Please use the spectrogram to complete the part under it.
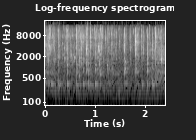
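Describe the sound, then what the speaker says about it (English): A spoon stirs sugar and yeast into water for round bread baked on a pizza stone, making quiet irregular swishes and light clinks against the cup, close by with no talking. "I'll give that a little bit of a stir."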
